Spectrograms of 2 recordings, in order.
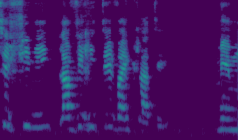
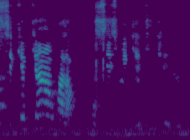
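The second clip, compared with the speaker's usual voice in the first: ordinary delivery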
